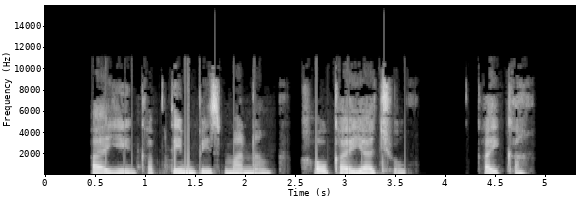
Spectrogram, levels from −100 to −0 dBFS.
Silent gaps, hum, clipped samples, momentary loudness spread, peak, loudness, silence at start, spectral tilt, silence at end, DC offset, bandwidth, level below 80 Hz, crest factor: 2.46-2.56 s, 3.80-4.32 s; none; under 0.1%; 11 LU; 0 dBFS; -16 LUFS; 0.5 s; -4 dB/octave; 0.5 s; under 0.1%; 10.5 kHz; -48 dBFS; 16 dB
